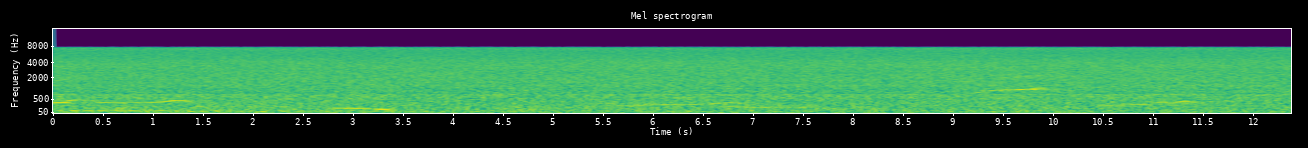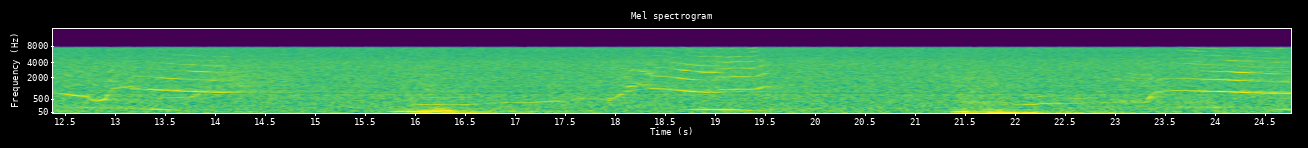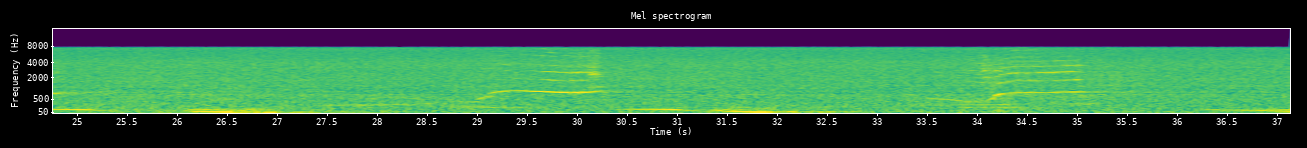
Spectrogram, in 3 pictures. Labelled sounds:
9.4	10.0	humpback whale, 0.93 to 1.2 kHz
13.0	14.2	humpback whale, 0.80 to 5.9 kHz
18.3	19.7	humpback whale, 0.80 to 5.4 kHz
23.4	24.8	humpback whale, 0.80 to 7.8 kHz
29.1	30.2	humpback whale, 0.80 to 5.8 kHz
34.2	35.1	humpback whale, 0.80 to 3.6 kHz

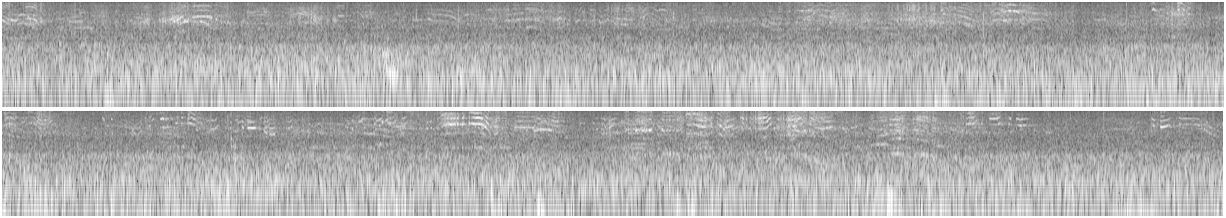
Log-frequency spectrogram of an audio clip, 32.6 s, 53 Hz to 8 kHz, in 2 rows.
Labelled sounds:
0.1	1.3	Pacific white-sided dolphin, 2.0 to 4.4 kHz
2.5	2.9	Pacific white-sided dolphin, 2.4 to 7.9 kHz
3.2	3.6	Pacific white-sided dolphin, 4.5 to 5.0 kHz
5.5	6.1	Pacific white-sided dolphin, 3.0 to 5.4 kHz
6.8	7.3	Pacific white-sided dolphin, 3.2 to 5.8 kHz
10.6	11.2	Pacific white-sided dolphin, 3.8 to 5.6 kHz
12.7	13.9	Pacific white-sided dolphin, 2.2 to 7.0 kHz
14.6	14.8	Pacific white-sided dolphin, 3.0 to 3.5 kHz
16.3	16.6	Pacific white-sided dolphin, 3.8 to 5.8 kHz
18.6	18.9	Pacific white-sided dolphin, 3.8 to 4.7 kHz
19.3	20.0	Pacific white-sided dolphin, 2.5 to 6.2 kHz
20.5	20.9	Pacific white-sided dolphin, 4.0 to 4.5 kHz
21.4	23.8	Pacific white-sided dolphin, 2.5 to 7.6 kHz
24.6	27.4	Pacific white-sided dolphin, 2.3 to 7.8 kHz
27.9	28.4	Pacific white-sided dolphin, 1.5 to 5.9 kHz
28.7	30.1	Pacific white-sided dolphin, 3.8 to 4.6 kHz
31.1	32.4	Pacific white-sided dolphin, 3.2 to 5.7 kHz

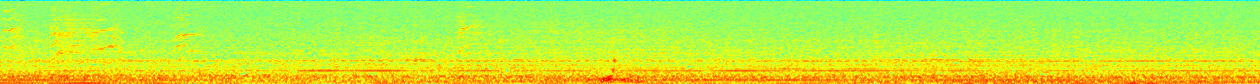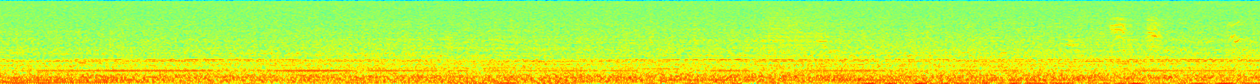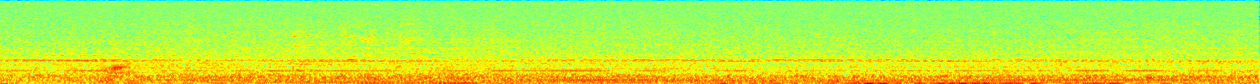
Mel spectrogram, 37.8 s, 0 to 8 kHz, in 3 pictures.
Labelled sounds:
0.5	1.2	humpback whale, 1.2 to 3.1 kHz
1.8	2.0	humpback whale, 2.0 to 2.5 kHz
28.1	29.0	humpback whale, 1.8 to 2.4 kHz

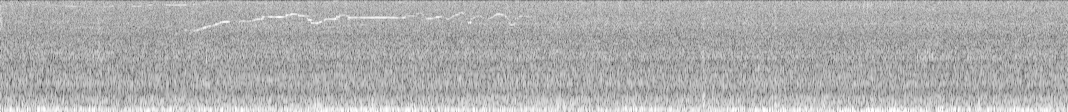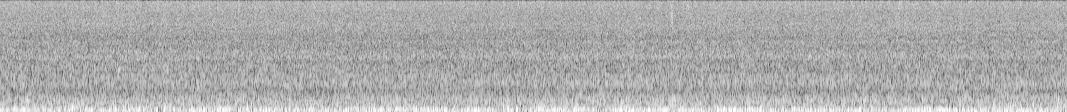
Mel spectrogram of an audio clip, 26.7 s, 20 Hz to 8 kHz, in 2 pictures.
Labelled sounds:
3.2	3.6	killer whale, southern resident, 4.9 to 5.0 kHz
4.3	5.1	killer whale, southern resident, 4.8 to 5.0 kHz

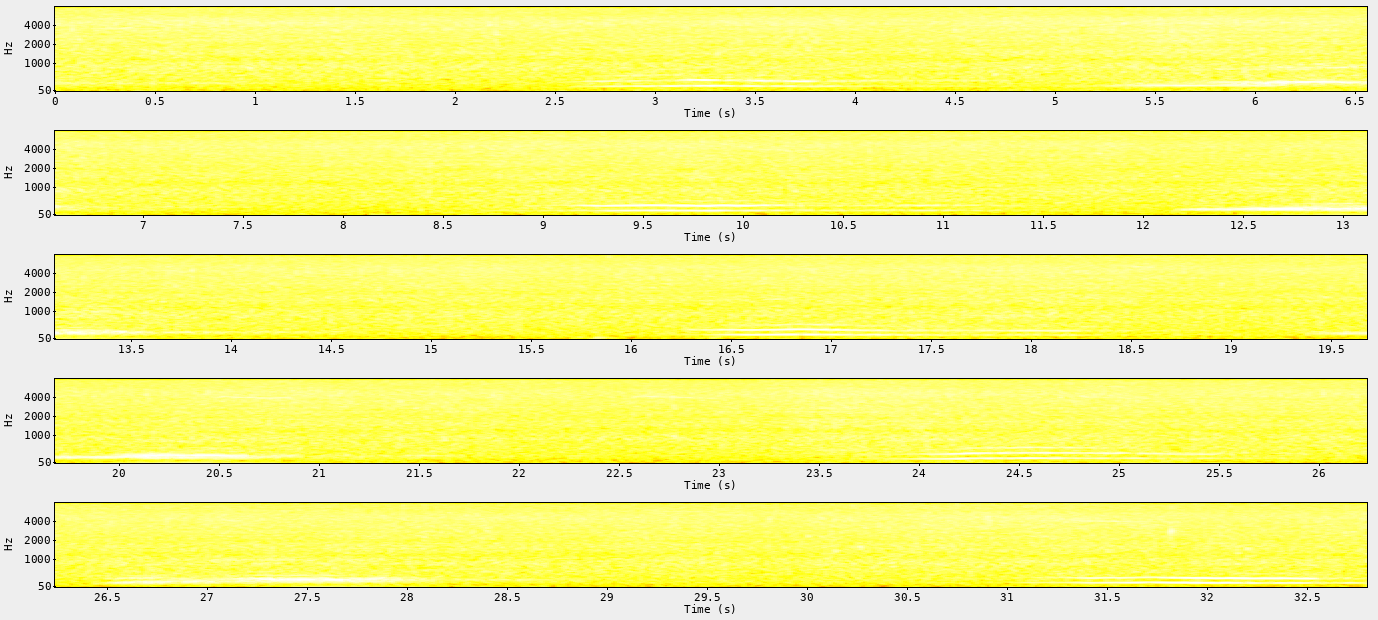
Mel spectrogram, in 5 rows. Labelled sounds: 10.1	10.4	Pacific white-sided dolphin, 3.7 to 4.0 kHz
20.5	20.9	Pacific white-sided dolphin, 3.8 to 4.2 kHz
22.6	23.0	Pacific white-sided dolphin, 3.8 to 4.2 kHz
27.2	27.5	Pacific white-sided dolphin, 5.8 to 6.1 kHz
29.2	29.5	Pacific white-sided dolphin, 5.7 to 5.8 kHz
31.3	31.7	Pacific white-sided dolphin, 3.9 to 4.2 kHz

